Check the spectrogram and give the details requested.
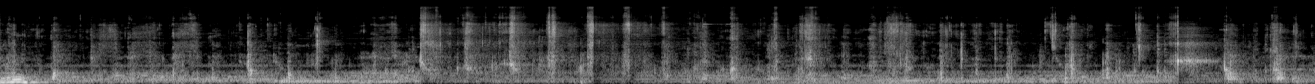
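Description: A person chewing a mouthful of smashed fried chicken (ayam geprek) and rice close to the microphone, with frequent short wet smacks and clicks of the mouth.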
